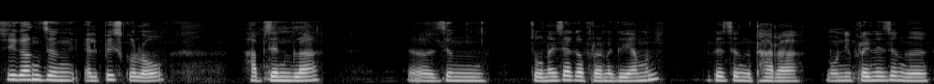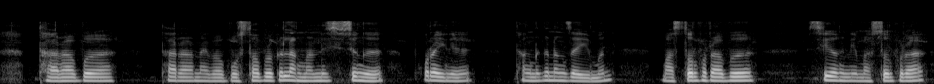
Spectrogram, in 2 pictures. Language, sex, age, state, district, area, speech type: Bodo, female, 60+, Assam, Udalguri, urban, spontaneous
